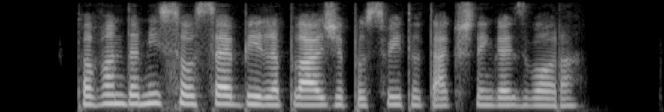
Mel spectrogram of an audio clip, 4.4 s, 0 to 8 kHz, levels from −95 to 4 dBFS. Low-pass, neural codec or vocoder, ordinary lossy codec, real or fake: 7.2 kHz; codec, 16 kHz, 1.1 kbps, Voila-Tokenizer; none; fake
